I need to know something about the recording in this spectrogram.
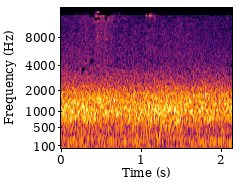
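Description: Steady outdoor background noise: a low rumble with a hiss above it, and no distinct knocks or blows.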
